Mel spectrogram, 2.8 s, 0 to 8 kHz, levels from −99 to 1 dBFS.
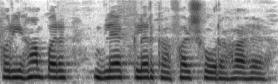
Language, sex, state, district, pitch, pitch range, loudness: Hindi, female, Uttar Pradesh, Saharanpur, 240 Hz, 220-245 Hz, -13 LUFS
